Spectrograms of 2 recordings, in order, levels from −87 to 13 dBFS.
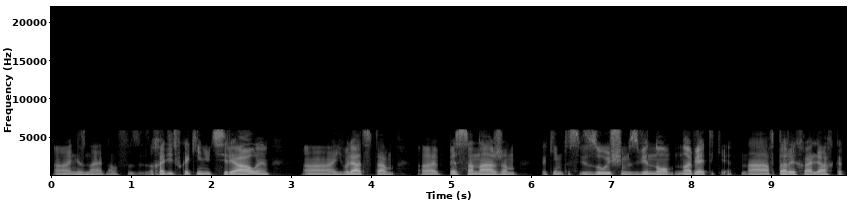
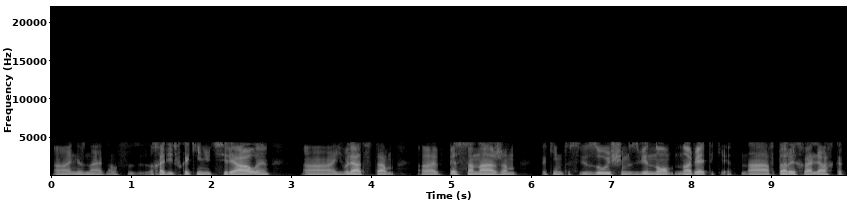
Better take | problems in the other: first | garbled, watery; badly; nothing above 4 kHz; slightly in the first

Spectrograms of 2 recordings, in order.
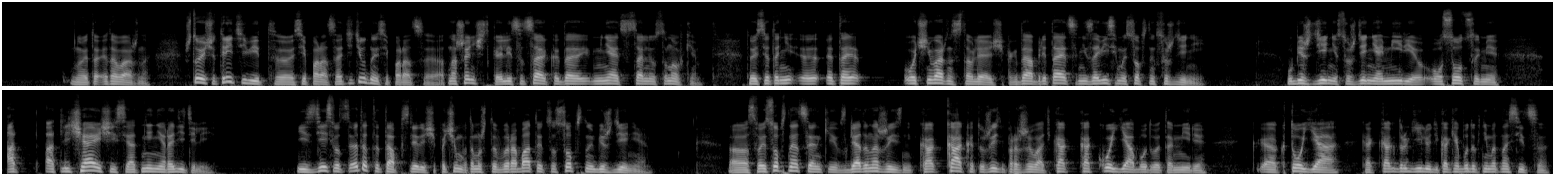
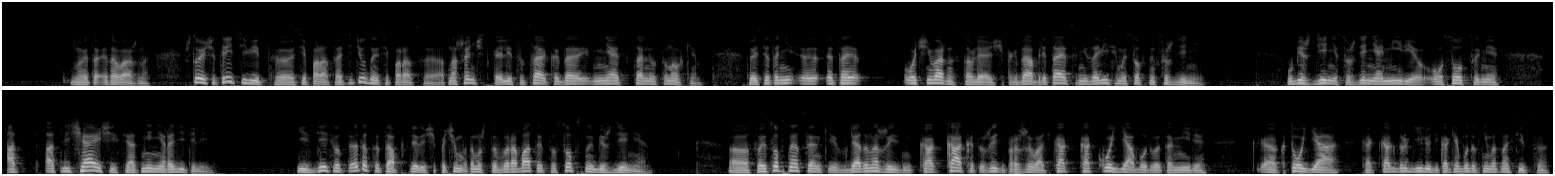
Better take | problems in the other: first | muffled; very; fading above 1 kHz

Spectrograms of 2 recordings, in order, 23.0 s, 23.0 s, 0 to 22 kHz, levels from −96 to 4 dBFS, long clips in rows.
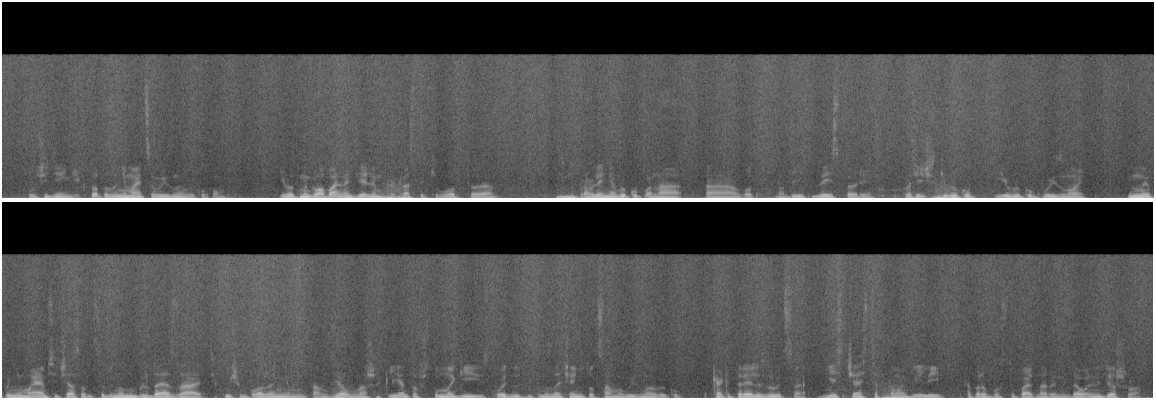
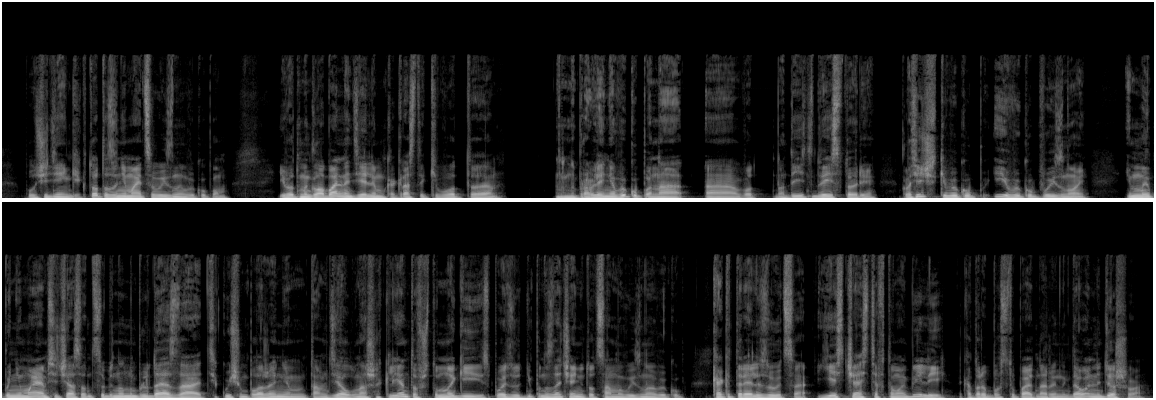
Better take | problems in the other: second | hiss; loud; throughout; 7 dB below the speech

